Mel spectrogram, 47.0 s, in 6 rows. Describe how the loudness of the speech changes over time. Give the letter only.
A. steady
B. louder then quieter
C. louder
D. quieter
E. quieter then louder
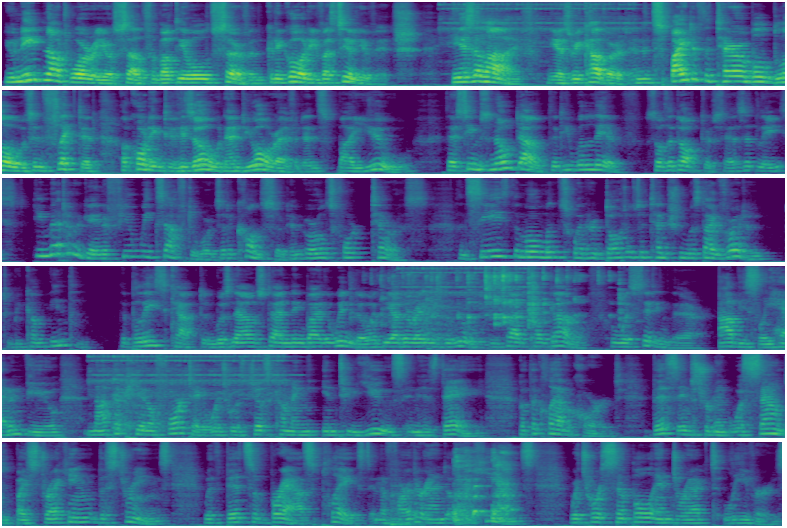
D.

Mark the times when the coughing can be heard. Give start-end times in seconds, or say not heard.
43.0-44.3.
